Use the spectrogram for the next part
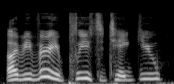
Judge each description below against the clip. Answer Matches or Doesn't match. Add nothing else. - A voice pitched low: Doesn't match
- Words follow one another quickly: Matches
